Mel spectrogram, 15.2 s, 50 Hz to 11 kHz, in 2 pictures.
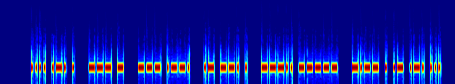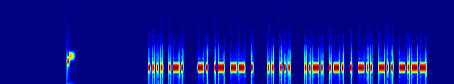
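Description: Fast Morse code at 35 words per minute sending common QSO phrases: a single mid-pitched tone keyed in rapid dots and dashes, breaking for a pause marked by a brief click, then resuming. No voices.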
